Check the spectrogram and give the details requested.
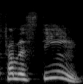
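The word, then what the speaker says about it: فلسطين: which is weird because the word Palestine you know you can't even pronounce it you call it festine because the name Palestine that the Roman Empire gave to that land has the sound p in it which we don't have in Arabic so it's so this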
